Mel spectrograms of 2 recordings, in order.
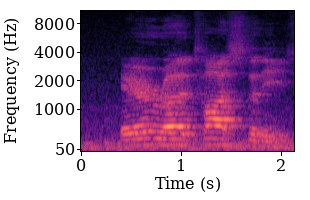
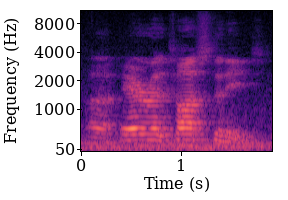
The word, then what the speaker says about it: Eratosthenes: have heard of eratosthenes so most greek names you pronounce all the letters air toss the knees i suggest you say that several times eratosthenes even if you don't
